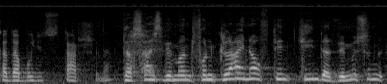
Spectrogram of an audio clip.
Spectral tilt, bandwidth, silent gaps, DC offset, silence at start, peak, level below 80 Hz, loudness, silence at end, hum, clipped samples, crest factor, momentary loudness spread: -5.5 dB/octave; 17.5 kHz; none; under 0.1%; 0 s; -10 dBFS; -56 dBFS; -27 LUFS; 0 s; none; under 0.1%; 16 dB; 11 LU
